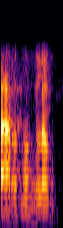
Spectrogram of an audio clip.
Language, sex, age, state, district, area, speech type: Tamil, male, 30-45, Tamil Nadu, Salem, urban, conversation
